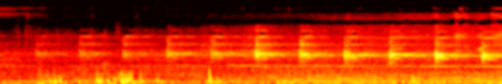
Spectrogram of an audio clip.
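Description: NJ Transit MultiLevel commuter train rolling along a far track, low rumble with a few thumps from the wheels. Over it a high ringing repeats evenly about every two-thirds of a second, starting about half a second in.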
